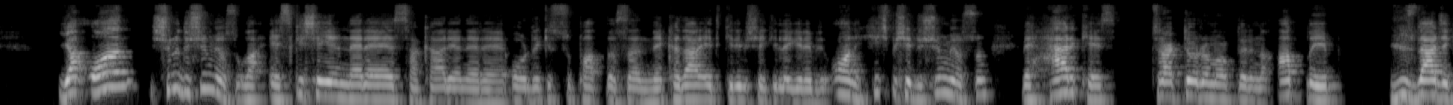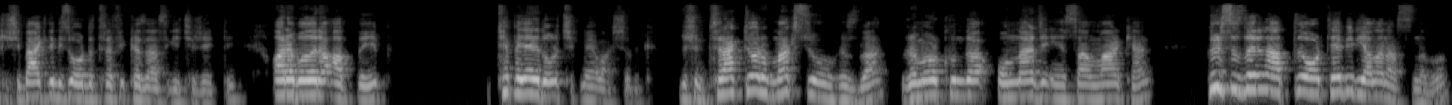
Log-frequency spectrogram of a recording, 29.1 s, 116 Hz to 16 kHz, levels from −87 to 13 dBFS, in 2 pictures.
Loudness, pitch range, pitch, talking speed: -28 LUFS, 145-190 Hz, 160 Hz, 120 wpm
